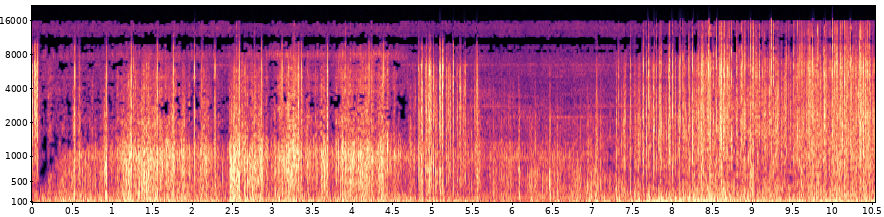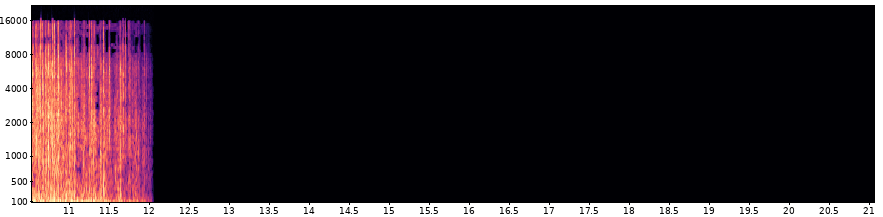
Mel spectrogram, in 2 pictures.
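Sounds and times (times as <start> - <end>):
boat hull noise: 0.0 - 12.1
outboard motor: 0.0 - 12.1
wind buffeting microphone: 0.0 - 12.1.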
